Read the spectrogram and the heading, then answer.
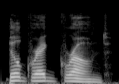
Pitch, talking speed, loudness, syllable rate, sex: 145 Hz, 150 wpm, -19 LUFS, 3.9 syllables/s, male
